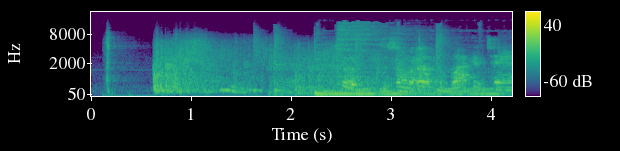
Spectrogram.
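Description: A brief silence broken by a single click, then room noise with a faint, low voice from about half a second in.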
